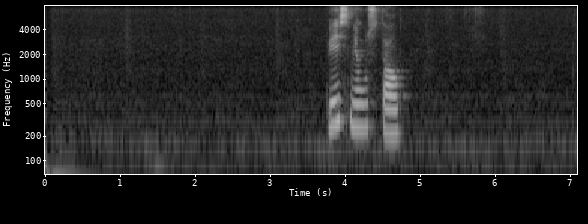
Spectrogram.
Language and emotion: Russian, neutral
